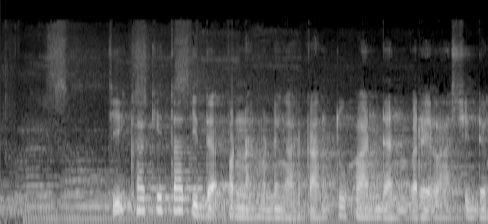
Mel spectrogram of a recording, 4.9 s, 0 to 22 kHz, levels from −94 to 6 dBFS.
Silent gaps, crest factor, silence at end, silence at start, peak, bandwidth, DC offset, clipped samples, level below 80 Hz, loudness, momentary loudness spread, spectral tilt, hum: none; 20 dB; 0 s; 0 s; 0 dBFS; 14.5 kHz; 0.1%; under 0.1%; -42 dBFS; -20 LUFS; 15 LU; -7 dB/octave; none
